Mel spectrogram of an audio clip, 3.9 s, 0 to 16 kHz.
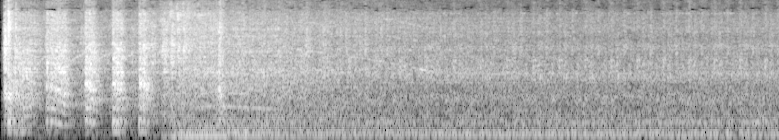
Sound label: i4 engine start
